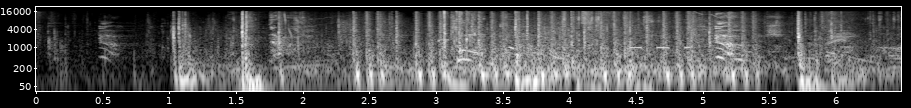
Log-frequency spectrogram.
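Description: Video game rifle fire and explosions rattle.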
